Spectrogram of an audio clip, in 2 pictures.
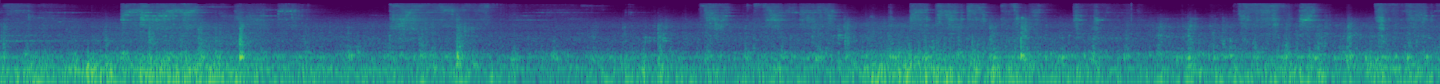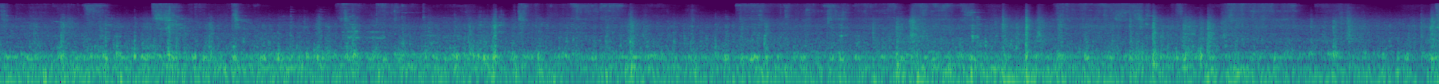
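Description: Train running along the track, heard from on board: a steady low rumble with frequent clicks and clacks of the wheels over the rails.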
